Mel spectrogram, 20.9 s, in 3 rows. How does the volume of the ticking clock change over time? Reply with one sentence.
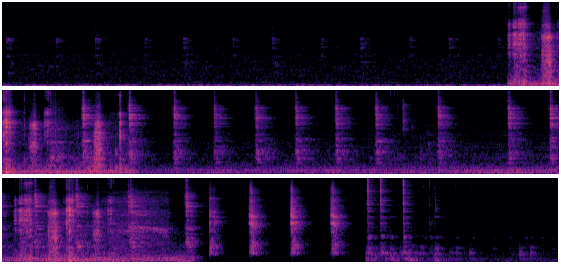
The volume of the ticking clock goes up.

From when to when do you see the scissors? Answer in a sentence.
The scissors can be heard from 6.3 to 8.7 s and from 14.1 to 15.4 s.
